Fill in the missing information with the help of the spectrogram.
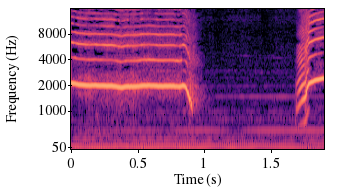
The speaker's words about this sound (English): The quick pull breaks a small bone in Beverly's arm. She yells in pain.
